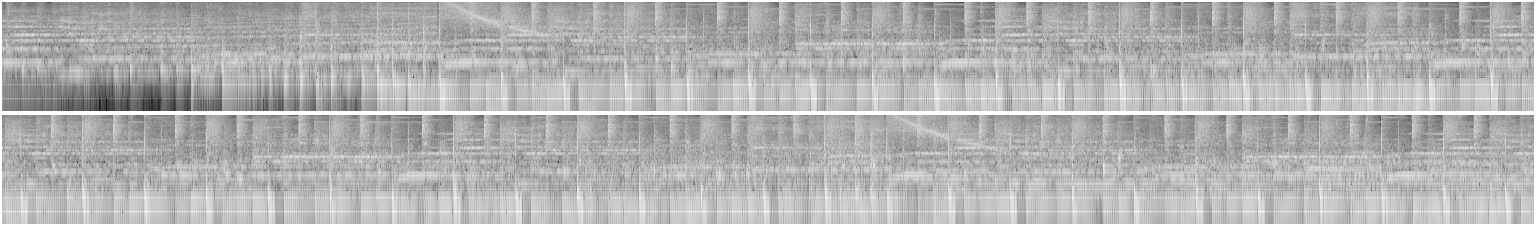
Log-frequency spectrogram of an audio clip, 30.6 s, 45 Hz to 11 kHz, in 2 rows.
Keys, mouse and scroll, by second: 2.5-3.1 scroll down 1, 3.1-3.7 scroll down 1, 3.7-8.0 drag, 8.8 drag, 10.0 click, 10.5-12.6 drag, 13.2-15.2 drag, 15.9-22.1 drag, 22.3-23.2 scroll down 2, 23.2 click, 24.4-25.2 scroll down 3, 25.2 click, 25.6-26.3 scroll down 2, 27.1 click, 28.5-30.6 drag.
